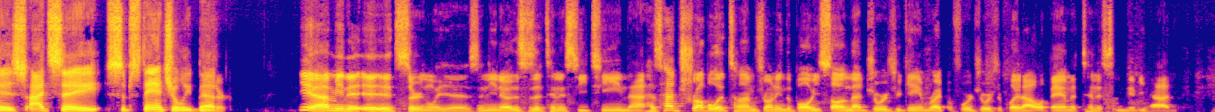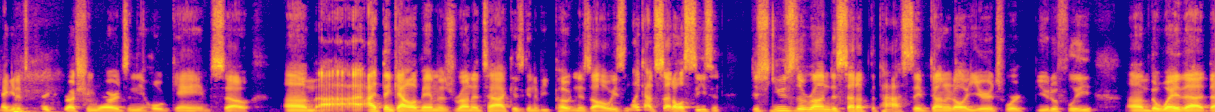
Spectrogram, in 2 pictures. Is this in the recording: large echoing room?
no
